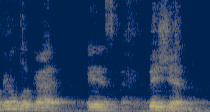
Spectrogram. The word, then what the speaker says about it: fission: And so nuclear fission is the process of splitting the nucleus into two smaller nuclei of smaller masses. Right? Fission. Kind of sounds like the word division.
